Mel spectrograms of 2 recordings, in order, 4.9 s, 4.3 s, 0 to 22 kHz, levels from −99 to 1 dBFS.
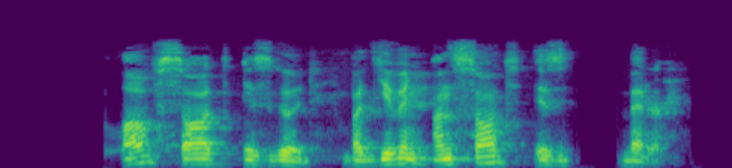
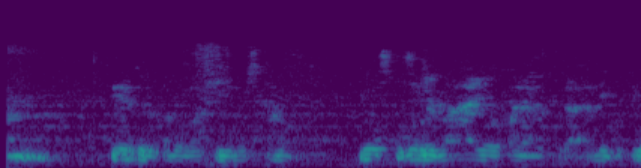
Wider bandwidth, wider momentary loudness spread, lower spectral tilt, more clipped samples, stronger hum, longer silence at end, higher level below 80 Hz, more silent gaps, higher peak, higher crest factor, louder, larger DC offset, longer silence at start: about the same, 8.2 kHz vs 7.6 kHz; second, 8 LU vs 13 LU; about the same, -5 dB/octave vs -4.5 dB/octave; neither; neither; first, 0.4 s vs 0 s; first, -60 dBFS vs under -90 dBFS; first, 3.96-4.11 s vs none; first, -2 dBFS vs -38 dBFS; about the same, 18 dB vs 20 dB; first, -19 LUFS vs -58 LUFS; neither; first, 0.8 s vs 0.05 s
